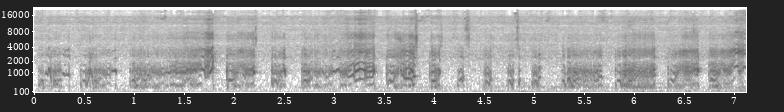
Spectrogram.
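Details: Happy young female guinea pig chutting in contentment, a steady stream of short breathy pulses mixed with small rising and falling squeaky wavers, all soft and close.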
